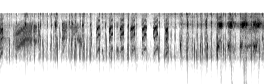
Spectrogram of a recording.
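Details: Swiftlet calls of the Goa China style: a rapid run of bright, evenly spaced chirps repeating about three times a second, followed by scattered clicks and sharp high notes.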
